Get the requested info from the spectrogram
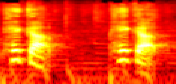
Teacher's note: you don't want a lot of air coming out it's going to be a stop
